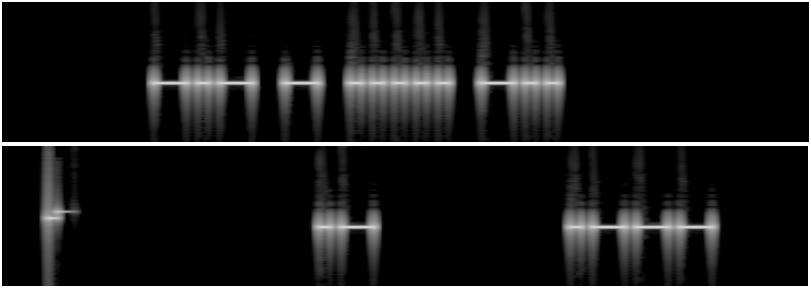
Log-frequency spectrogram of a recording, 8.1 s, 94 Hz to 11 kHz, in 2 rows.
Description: Morse code, heard as a keyed tone, about 23 wpm, spaced as for 15 wpm, 700 Hz. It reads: KT5D AJ
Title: USA Call Signs - 4 Characters - 6x Character Spacing - 22wpm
